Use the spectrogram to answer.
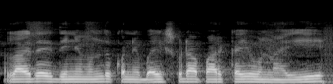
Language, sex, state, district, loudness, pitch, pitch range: Telugu, male, Andhra Pradesh, Sri Satya Sai, -15 LUFS, 120 Hz, 115-125 Hz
